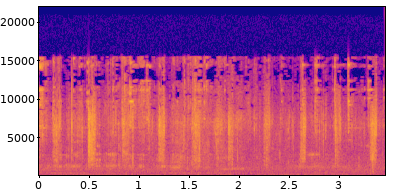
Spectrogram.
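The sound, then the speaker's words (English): Steady clip-clop of hooves walking at a moderate pace, a series of light, repeated knocks over a rustling background with no talking. “The sound of the walking. It's great. Yeah. Oh, it sounds like a pig.”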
